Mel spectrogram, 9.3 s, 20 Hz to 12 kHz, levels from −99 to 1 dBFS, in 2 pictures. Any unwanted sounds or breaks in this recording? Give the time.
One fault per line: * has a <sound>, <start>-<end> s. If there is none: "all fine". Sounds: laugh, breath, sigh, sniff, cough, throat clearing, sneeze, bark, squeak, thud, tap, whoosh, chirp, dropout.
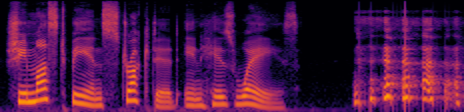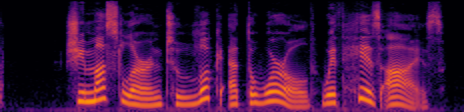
* has a laugh, 3.5-4.7 s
